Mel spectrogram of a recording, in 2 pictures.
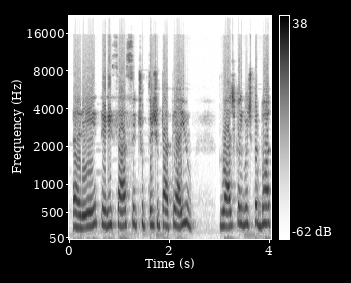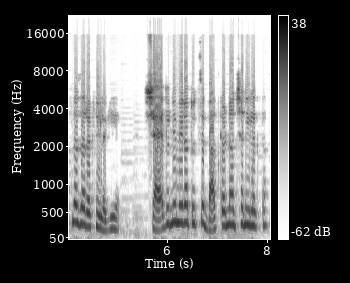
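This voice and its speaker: A woman voicing a gossipy, meddling young neighbour who flatters slyly in a chatty, insinuating way. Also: high-pitched, normal speed, faint music behind, lightly acted, low-quality recording. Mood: conspiratorial.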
